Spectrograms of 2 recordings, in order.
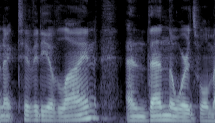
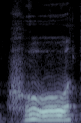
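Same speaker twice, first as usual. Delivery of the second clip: owl hoot. Shown as a demonstration. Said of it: "hoot like an owl".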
